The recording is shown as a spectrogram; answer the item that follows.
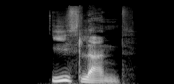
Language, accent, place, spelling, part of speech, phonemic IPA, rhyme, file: German, Germany, Berlin, Island, proper noun, /ˈiːslant/, -ant, De-Island.ogg
- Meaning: Iceland (an island and country in the North Atlantic Ocean in Europe)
